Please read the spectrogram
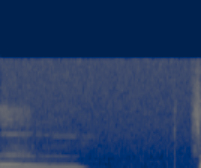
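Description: A woman's voice holding a steady, level-pitched hesitation sound, a drawn-out "yyy" filler, for a little under a second, then a pause of room tone.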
